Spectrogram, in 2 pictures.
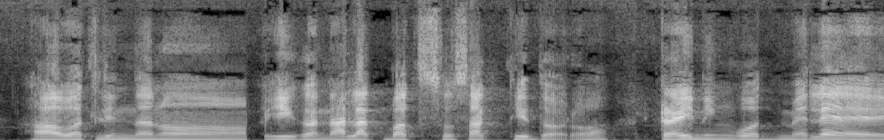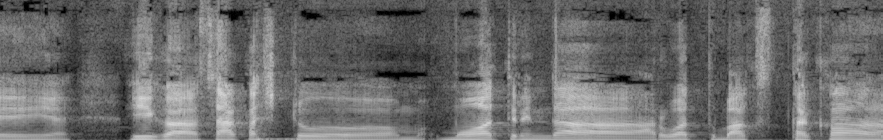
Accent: Shavanur, Karnataka, India; Sir, ಶಾವಣೂರಿಂದ ಬಂದಿದ್ದೀವಿ ನಾವು. ದೊಡ್ಡಬಳ್ಳಾಪುರ ತಾಲೂಕು, ಬೆಂಗಳೂರು ಗ್ರಾಮಾಂತರ.

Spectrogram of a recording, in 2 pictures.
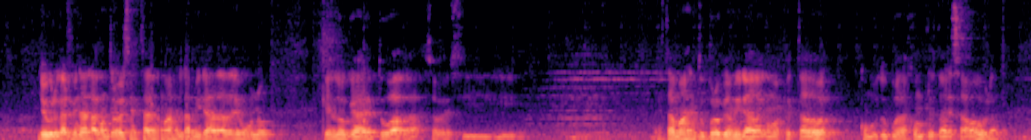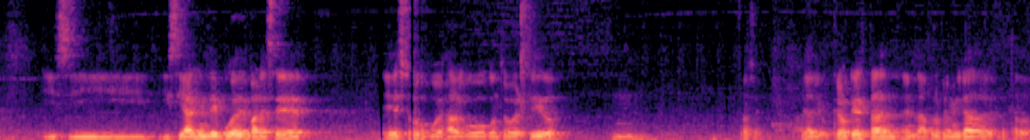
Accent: Lanzarote, Canary Islands, Spain; now in Cali, Colombia; después surgió una beca de la isla donde soy yo, de Lanzarote.

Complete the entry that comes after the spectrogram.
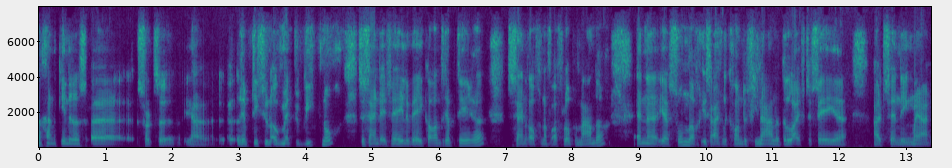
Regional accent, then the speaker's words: Netherlands; En ja, als Nederlanders mogen we op onszelf stemmen vanaf vanavond 8 uur.

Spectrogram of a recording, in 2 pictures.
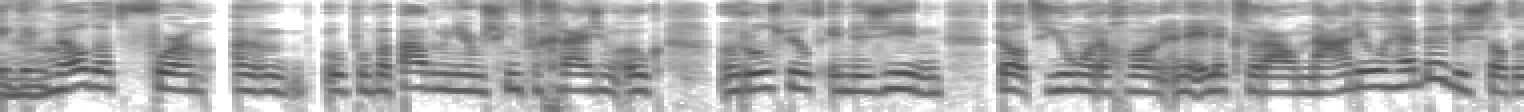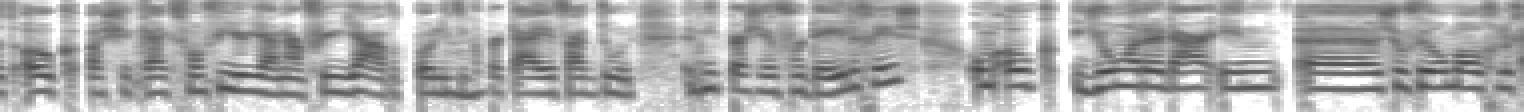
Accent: Nijkerk, Gelderland, Netherlands; Ik ben zelf opgegroeid in Nijkerk.

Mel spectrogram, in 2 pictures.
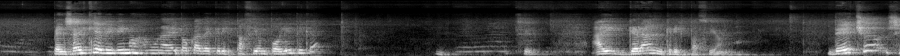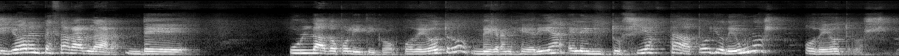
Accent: Spain; Además somos españoles, los españoles nos calentamos mucho.

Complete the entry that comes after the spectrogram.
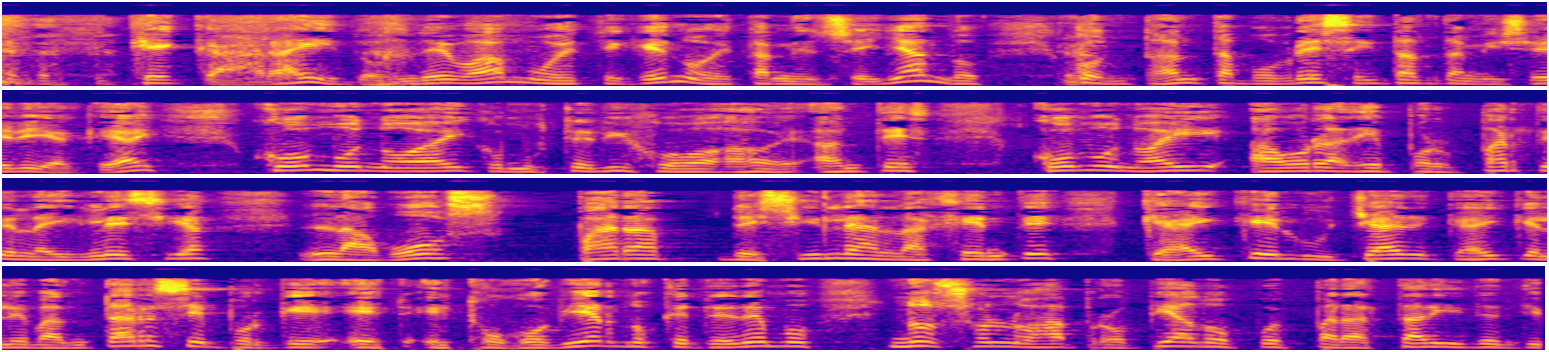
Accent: La Palma, Canary Islands, Spain; siempre hemos visto en los pueblos de los que soy yo, de La Palma, ya

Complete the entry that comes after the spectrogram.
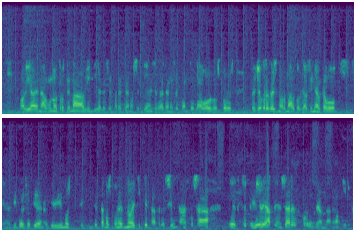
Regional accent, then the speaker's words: Cestona, Basque Country, Spain; Nosotros somos del Valle del Urola, justo del centro de Cestona.

